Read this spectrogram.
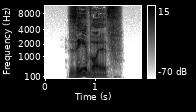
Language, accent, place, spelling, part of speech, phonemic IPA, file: German, Germany, Berlin, Seewolf, noun, /ˈzeːvɔlf/, De-Seewolf.ogg
- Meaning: wolffish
